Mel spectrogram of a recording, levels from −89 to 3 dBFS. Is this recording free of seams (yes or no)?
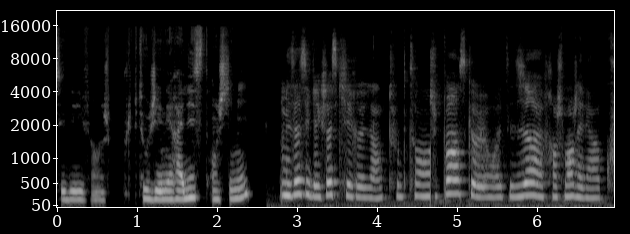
no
